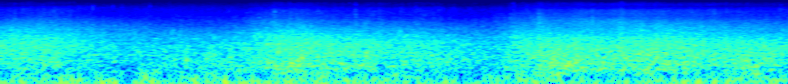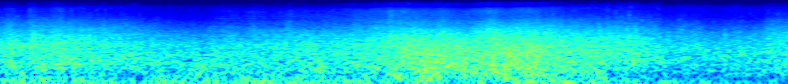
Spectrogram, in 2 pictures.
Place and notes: Koksijde, Belgium - This is the sound of SEA
Recording made during a walk from the trainstation to the beach of Oostduinkerke. recorded, edited and mixed by Eline Durt and Jelle Van Nuffel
